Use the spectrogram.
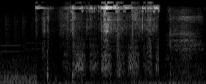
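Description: A pit bull in the animated short Kitbull pants in quick, breathy rhythmic puffs, close and fairly soft, over roughly two seconds.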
